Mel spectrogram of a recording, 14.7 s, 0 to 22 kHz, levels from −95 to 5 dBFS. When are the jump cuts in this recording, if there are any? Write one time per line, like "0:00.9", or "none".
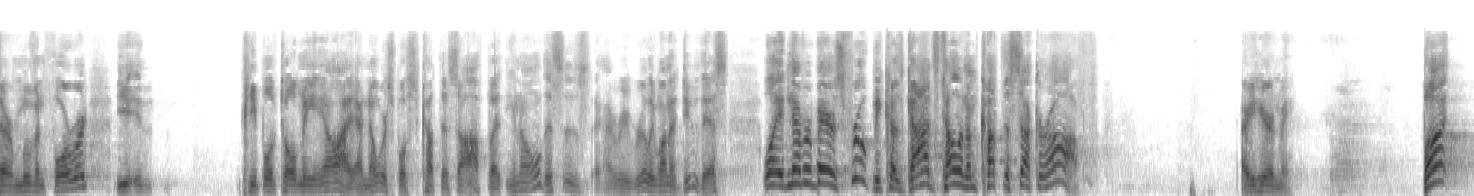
none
